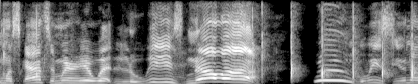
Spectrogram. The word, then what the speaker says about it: Noe: What's the pronunciation? Noe. Noe. Because we didn't have the little accent. I looked. Just how it's spelled. No A. There's no way in there. Yeah. You got it.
